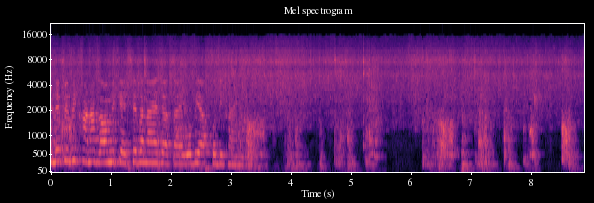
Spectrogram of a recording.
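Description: Vegetables sizzle in hot oil.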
